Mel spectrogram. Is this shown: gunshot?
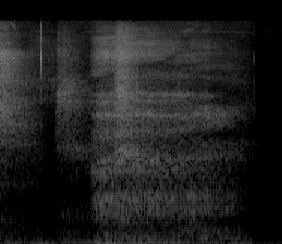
no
